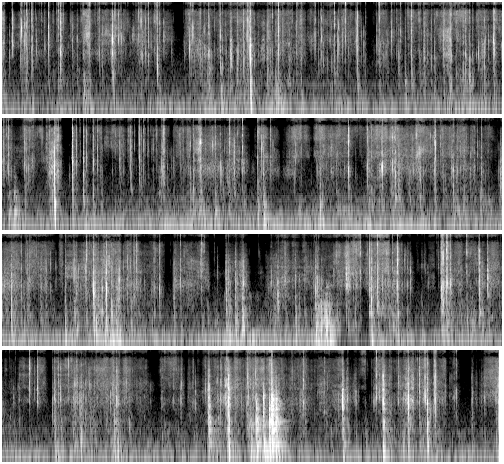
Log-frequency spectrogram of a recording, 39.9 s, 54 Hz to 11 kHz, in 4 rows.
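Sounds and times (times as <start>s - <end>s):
wrappers crinkling and tearing: 0.0s - 39.9s.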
